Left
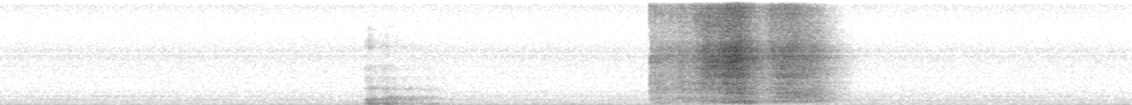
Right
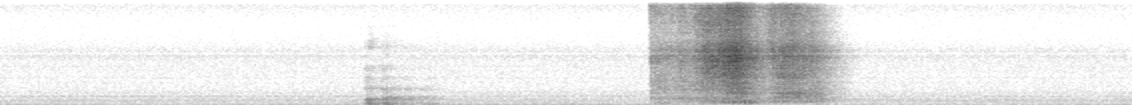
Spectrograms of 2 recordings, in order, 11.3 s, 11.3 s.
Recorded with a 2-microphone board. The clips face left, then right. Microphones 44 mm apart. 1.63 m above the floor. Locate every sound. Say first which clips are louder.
3.6 s laughter: right 1 dB; 25° right (ahead or behind), 0.9 m
6.5 s chopping: even; 50° left (ahead or behind), 1.9 m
